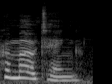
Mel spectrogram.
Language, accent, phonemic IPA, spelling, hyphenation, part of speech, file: English, US, /pɹəˈmoʊtɪŋ/, promoting, pro‧mot‧ing, verb, En-us-promoting.ogg
- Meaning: present participle and gerund of promote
